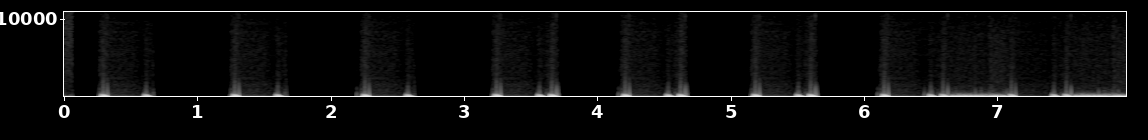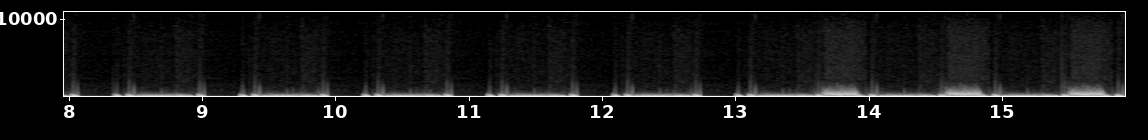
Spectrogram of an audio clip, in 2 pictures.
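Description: Heart sounds at about 65 a minute, starting clean, then adding an opening snap, a low diastolic rumble and a systolic murmur: combined mitral stenosis and regurgitation.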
